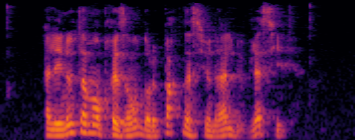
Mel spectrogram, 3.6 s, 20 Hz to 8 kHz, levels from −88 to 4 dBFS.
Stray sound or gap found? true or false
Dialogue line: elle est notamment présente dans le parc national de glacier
false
